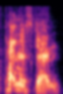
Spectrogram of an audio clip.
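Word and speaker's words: Penistone: However, those five uh letters are not pronounced like the body part names. It's Penniston.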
